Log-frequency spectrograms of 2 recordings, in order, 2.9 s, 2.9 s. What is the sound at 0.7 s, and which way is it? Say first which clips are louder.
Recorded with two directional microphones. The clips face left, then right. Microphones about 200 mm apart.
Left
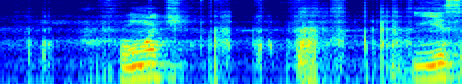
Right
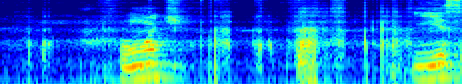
Speech: even; 5° left (ahead or behind).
